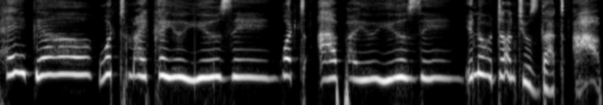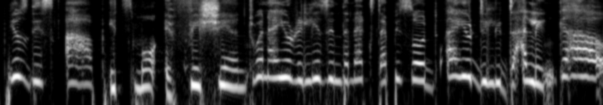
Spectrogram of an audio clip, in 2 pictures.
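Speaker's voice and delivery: very high-pitched, gushing, eager enthusiasm. Retelling how a fellow podcaster pushed her to release episodes: imitating an enthusiastic friend. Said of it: "she's very enthusiastic".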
